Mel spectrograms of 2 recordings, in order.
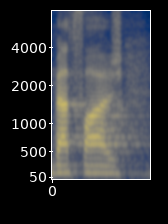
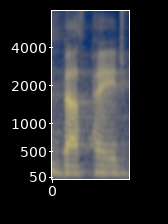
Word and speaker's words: Bethphage: I'm saying Bethphage. Some people say Bethpage, but there's an H in there. I'm going to pronounce it.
